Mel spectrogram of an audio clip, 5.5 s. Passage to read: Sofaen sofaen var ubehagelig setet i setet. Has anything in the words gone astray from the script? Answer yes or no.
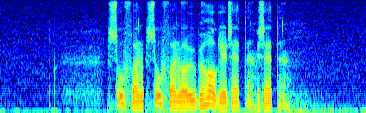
no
